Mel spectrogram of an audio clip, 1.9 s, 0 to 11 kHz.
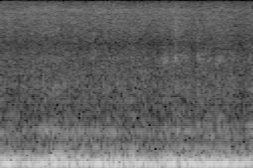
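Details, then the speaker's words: Buick Skylark V8 after carburetor work with two-circuit gasket, idle just set, mixture screws about two turns out: deep steady even low rumble, no stumble or miss; running smoothly, some fuel leaks and rear float level still to sort. "I just set the idle on it mixer screws are all right about two turns out yeah running pretty good"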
